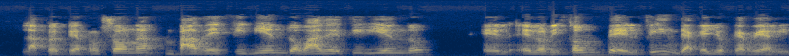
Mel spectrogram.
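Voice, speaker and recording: At a moderate pace, a man speaks in a bright, sharp tone at medium pitch, with ordinary pitch variation. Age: 60s. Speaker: priest and university lecturer. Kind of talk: interview. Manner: hesitant fillers, reflective.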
